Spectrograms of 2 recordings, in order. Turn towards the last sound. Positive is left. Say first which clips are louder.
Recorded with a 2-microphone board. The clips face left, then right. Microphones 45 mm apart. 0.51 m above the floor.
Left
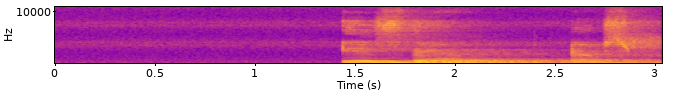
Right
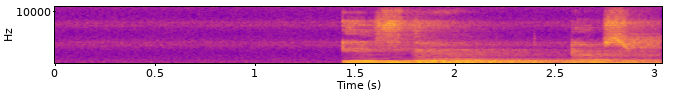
# left 3 dB
turn(degrees=40)  # may be behind; listen again after turning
